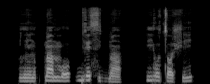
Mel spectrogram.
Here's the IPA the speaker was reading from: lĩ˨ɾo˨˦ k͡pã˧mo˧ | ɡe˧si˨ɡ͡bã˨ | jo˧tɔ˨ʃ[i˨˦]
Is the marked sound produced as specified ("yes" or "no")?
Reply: yes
